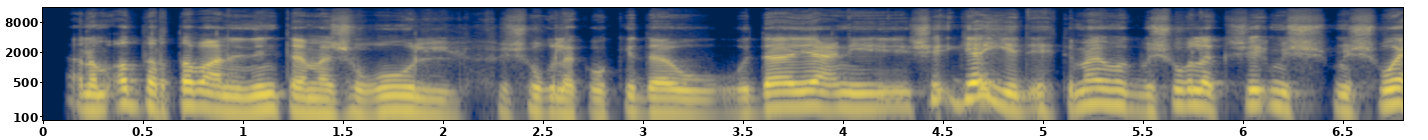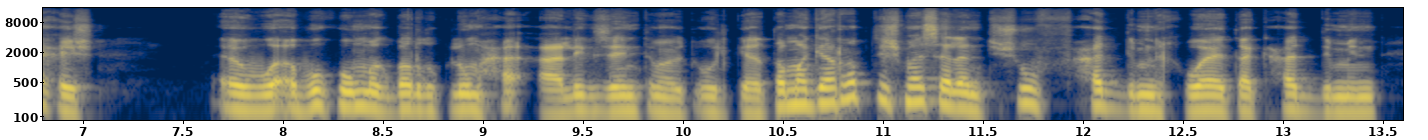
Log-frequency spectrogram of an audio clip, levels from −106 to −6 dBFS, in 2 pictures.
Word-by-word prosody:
أنا 145 -1 +1
مقدرّ 170 +1 0
طبعًا 165 0 +3
إن 130 -1 0
أنت 145 0 +2
مشغول 120 -1 -1
في 120 - -16
شغلك 120 -1 -4
وكده، 120 +2 -2
وده 120 +6 0
يعني 155 -1 +1
شيء 155 - -5
جيد 190 - +3
اهتمامك 170 +4 -2
بشغلك 165 +4 -1
شيء 175 -1 -1
مش 155 -2 -5
مش 140 +6 -5
وحش، 165 -8 +2 0.7
آآ 150 - +2
وأبوك 145 +4 +2
وأمك 160 -3 +4
برضك 140 0 -1
لهم 145 -1 +1
حق - - -5
عليك 120 +4 +1
زي 130 +1 0
أنت 135 +1 -3
ما 125 -2 -2
بتقول 125 +1 -6
كده، 120 +1 -3
طب 165 +7 +1
ما 180 - +5
جربتش 210 +2 +1
مثلًا 175 -7 +3
تشوف 185 +2 -5
حد 155 -4 -2
من 140 0 +2
إخواتك، 135 -1 +1
حد 130 -3 -3
من 125 0 -1
145 Hz, 180 wpm, -24 LUFS, 130-165 Hz, 0.7 s, ما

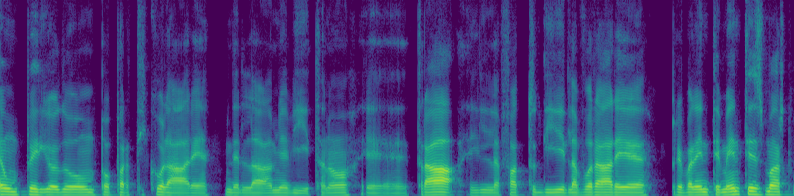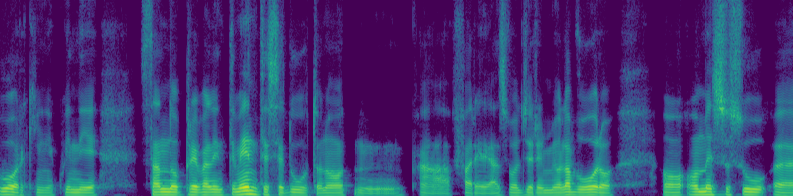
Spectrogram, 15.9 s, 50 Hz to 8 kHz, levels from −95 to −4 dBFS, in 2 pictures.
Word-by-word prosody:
un 120 -2 +3
periodo 110 -2 +2
un 110 -1 0
po' 110 -1 -3
particolare 100 -3 -2
della 100 -3 -3
mia 100 0 -3
vita, 95 -1 -8
no, 100 +1 -2
ehm, 90 -1 -9
tra 115 0 +6
il 100 0 -6
fatto 105 +1 -5
di 105 +1 -2
lavorare 105 -1 +2
prevalentemente 110 +4 +2
in - - +5
smart 120 -1 +2
working 105 -4 -1
e 95 - -12
quindi 105 -2 -2 0.4
stando 115 0 +3
prevalentemente 115 +3 +4
seduto, 105 -2 -4
no, 100 0 -2
mhmm, 85 -1 -10
a 85 -4 -6
fare 90 -1 -6
a 85 - -4
svolgere 100 +1 -5
il 100 - -3
mio 100 +1 -1
lavoro, 110 -3 +2 0.4
ho 105 0 -1
ho 120 +2 0
messo 120 0 +2
su, 115 -1 0
uhm, 115 - -3
105 Hz, 145 wpm, -24 LUFS, 100-115 Hz, 0.4 s, tra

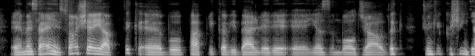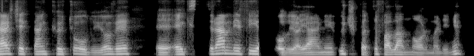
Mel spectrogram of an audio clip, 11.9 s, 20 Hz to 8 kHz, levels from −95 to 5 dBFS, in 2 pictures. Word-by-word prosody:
Eee, 115 -1 +1
mesela 135 0 +3
en 135 -6 +4
son 155 +9 -2
şey 165 -2 +5
yaptık. 185 +5 +1
Eee, 110 -1 0
bu 120 -1 -2
paprika 125 0 -2
biberleri, 110 -1 0
eee, 100 -2 -2
yazın 110 0 -5
bolca 110 +2 -1
aldık. 115 +6 -2 0.2
Çünkü 140 0 -4
kışın 140 +1 -6
gerçekten 140 -1 +3
kötü 135 +2 -1
oluyor 130 0 0
ve, 140 +1 +4 0.3
eee, 110 - +2
ekstrem 145 +7 +2
bir 150 -1 +1
fiyatı 145 +1 +2 0.2
oluyor. 95 -3 +1
Yani, 110 +2 -1
3 150 -2 -5
katı 135 - -2
falan 120 -3 0
normalinin, 95 - -7
125 Hz, 150 wpm, -24 LUFS, 110-140 Hz, 0.3 s, şey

